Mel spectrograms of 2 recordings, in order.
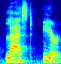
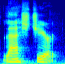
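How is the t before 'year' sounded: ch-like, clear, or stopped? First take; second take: stopped; ch-like. First: The breath is held at the t. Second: The t and y blend into a ch sound. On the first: The speaker calls it wrong. "T 부분에서 숨을 참고 들어가는 방법" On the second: The speaker calls it right. "year라고 ch처럼 살짝"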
